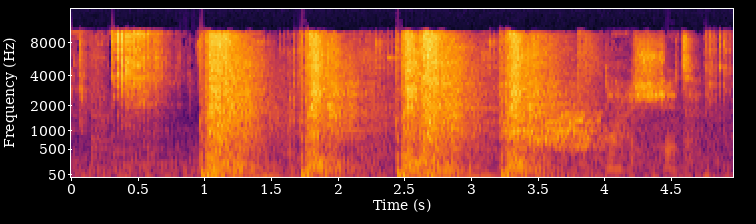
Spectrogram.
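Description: Gunshots ring out loudly, echoing down a corridor.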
